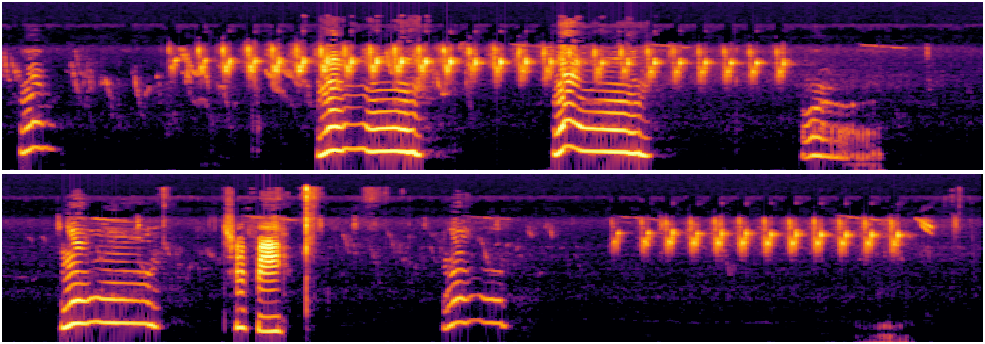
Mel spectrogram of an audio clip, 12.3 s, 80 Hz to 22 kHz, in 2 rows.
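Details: Captive male cheetah, 14 years old, chatty by nature, at a conservation centre giving repeated short chirps and yelps with harmonics, mixed with a rapid high ticking trill of birds or insects in the background.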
